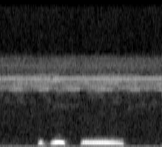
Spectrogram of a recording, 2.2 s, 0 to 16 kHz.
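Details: One spotted dove phrase recorded 9/6/2020: a soft short coo, a louder rounded coo, then a long level hollow coo lasting about half a second, against a low steady hum.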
